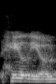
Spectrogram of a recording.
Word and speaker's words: paleo: So there's as Americans pronounce it, paleo diet.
